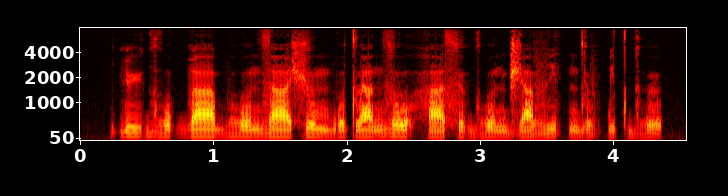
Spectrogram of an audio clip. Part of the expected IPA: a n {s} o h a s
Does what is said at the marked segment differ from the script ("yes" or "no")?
yes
